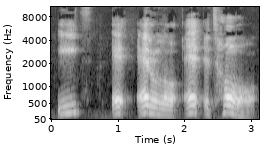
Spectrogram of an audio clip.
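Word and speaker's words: Étoile: out right now um the monogram e at all at all at at e t o um e t o i l e City GM so I was pronouncing it wrong the first time it and I I'll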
